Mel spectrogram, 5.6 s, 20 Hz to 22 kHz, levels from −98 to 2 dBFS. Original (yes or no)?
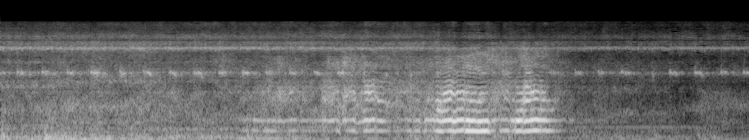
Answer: no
